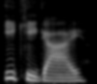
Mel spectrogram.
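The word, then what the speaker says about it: ikigai: It's pronounced eeky guy.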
